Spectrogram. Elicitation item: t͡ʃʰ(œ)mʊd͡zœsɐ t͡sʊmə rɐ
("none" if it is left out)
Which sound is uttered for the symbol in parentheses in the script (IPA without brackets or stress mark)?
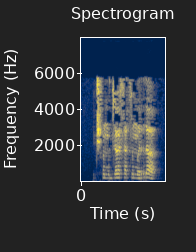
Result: ə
